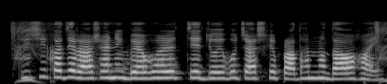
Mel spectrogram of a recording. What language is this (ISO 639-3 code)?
ben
